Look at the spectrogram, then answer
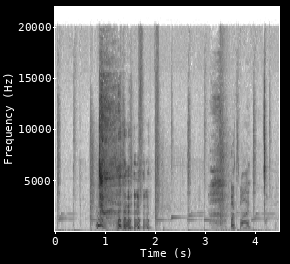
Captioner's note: laughs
